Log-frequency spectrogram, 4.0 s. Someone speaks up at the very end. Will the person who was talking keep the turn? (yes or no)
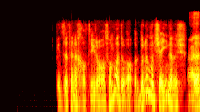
no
